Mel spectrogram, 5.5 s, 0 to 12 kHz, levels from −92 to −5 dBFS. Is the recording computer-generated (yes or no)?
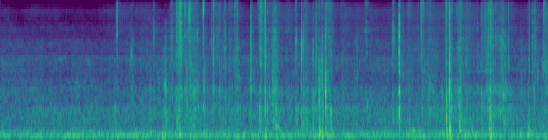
yes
